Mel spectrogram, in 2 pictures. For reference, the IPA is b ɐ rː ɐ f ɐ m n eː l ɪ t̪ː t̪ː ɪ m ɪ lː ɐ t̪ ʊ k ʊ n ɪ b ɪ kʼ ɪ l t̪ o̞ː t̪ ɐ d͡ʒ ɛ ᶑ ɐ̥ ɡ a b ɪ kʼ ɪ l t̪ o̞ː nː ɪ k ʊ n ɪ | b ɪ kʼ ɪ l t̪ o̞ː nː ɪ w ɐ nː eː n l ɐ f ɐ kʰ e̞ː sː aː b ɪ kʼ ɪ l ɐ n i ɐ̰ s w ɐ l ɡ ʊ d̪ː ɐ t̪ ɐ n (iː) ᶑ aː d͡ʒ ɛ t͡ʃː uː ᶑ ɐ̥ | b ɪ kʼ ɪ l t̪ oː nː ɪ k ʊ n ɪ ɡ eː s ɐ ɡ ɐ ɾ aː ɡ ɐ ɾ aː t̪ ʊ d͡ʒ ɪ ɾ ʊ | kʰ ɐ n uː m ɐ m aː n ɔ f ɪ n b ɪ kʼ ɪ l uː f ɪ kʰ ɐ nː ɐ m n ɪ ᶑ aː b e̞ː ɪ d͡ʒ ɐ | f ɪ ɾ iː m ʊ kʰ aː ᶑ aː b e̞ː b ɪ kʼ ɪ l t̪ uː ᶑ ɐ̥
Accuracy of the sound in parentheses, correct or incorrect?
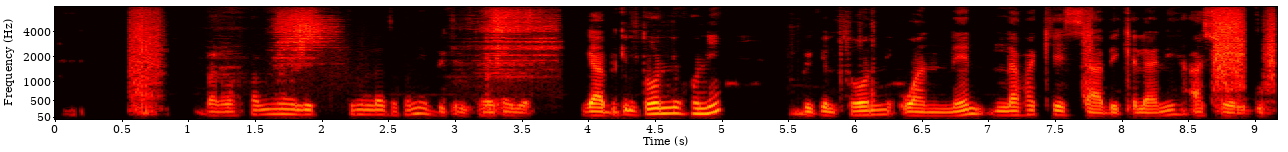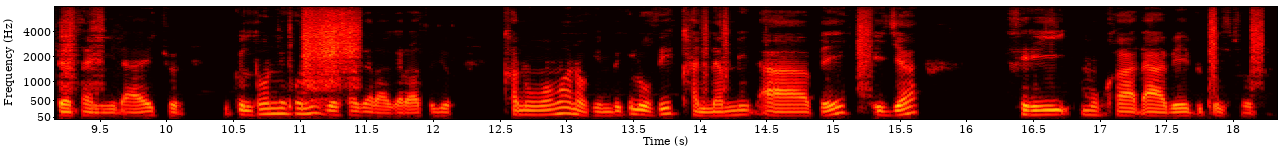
correct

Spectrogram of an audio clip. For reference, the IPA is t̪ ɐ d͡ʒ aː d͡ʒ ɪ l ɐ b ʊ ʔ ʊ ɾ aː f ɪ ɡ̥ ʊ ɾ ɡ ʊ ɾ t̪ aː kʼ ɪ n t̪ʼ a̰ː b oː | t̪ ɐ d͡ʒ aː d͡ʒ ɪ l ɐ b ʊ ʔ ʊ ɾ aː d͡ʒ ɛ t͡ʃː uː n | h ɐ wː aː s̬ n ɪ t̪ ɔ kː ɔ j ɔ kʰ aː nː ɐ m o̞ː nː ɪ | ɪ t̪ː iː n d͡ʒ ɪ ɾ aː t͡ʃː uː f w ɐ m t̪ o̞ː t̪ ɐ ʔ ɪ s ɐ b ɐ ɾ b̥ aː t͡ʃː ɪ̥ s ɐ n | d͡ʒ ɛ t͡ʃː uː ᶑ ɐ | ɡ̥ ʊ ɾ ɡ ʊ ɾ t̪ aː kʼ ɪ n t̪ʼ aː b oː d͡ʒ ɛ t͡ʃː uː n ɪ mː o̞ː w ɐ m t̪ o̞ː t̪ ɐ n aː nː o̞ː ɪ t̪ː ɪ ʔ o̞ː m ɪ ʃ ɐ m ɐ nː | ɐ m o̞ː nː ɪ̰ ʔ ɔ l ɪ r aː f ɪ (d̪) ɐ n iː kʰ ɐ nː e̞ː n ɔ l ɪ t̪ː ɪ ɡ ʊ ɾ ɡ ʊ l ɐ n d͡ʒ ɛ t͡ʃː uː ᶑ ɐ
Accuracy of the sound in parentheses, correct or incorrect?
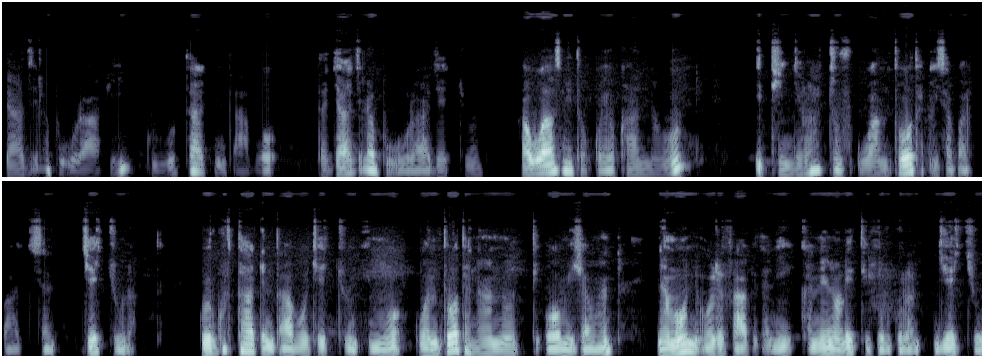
incorrect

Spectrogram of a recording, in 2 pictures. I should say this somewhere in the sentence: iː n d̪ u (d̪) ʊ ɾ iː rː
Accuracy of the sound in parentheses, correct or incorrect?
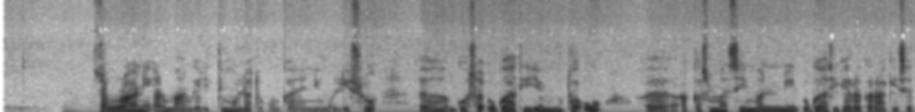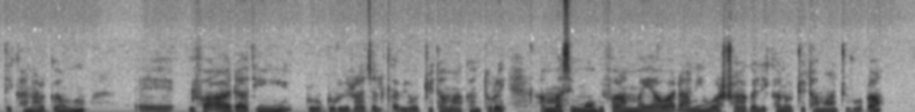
correct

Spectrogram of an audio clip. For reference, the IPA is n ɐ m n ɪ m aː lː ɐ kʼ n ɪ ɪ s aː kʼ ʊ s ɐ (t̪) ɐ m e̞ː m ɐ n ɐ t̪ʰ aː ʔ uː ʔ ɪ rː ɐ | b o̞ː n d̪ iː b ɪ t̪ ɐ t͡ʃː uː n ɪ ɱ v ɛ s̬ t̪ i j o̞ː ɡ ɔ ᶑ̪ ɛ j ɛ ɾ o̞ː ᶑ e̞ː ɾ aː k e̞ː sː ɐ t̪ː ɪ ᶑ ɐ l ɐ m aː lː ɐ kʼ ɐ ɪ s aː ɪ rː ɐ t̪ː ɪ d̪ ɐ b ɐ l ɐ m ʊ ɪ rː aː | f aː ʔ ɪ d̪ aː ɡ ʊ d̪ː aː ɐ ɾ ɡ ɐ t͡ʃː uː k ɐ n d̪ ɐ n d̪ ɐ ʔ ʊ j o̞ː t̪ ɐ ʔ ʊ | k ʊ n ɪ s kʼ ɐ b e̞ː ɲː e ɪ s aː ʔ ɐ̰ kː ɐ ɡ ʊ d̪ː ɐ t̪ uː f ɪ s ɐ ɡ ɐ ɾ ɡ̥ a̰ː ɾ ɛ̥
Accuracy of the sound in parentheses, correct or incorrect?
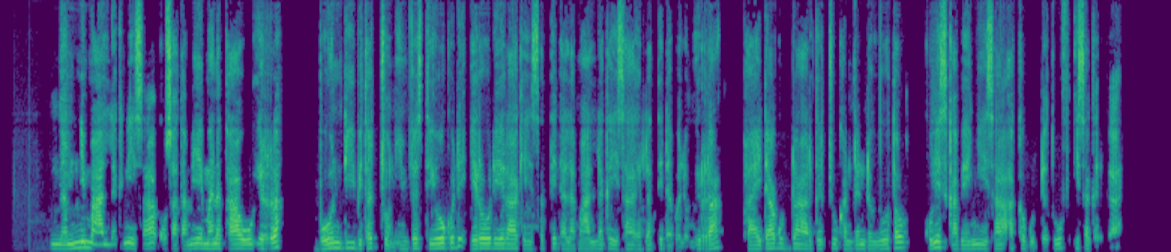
correct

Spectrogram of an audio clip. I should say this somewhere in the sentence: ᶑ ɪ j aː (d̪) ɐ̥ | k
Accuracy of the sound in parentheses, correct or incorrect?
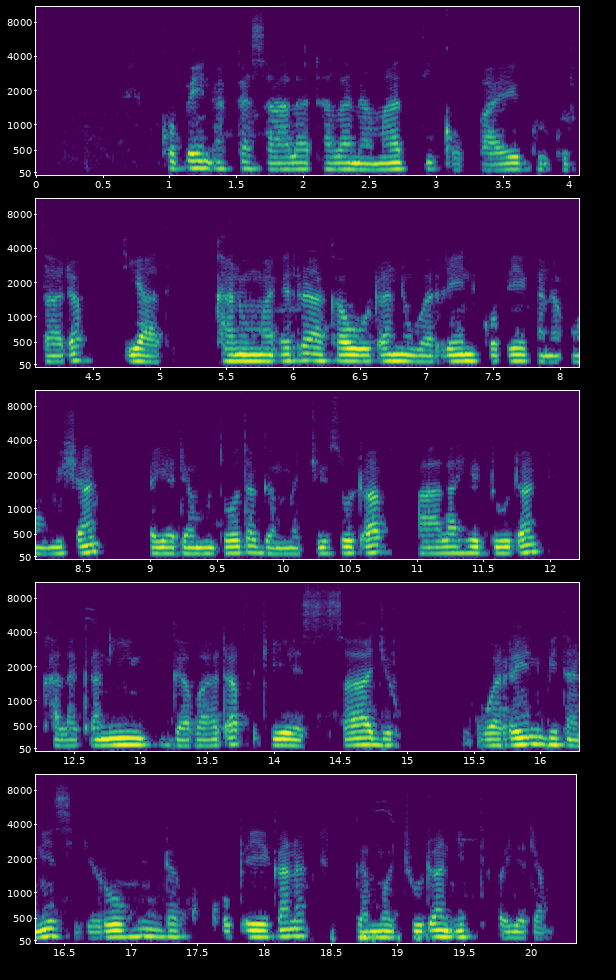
incorrect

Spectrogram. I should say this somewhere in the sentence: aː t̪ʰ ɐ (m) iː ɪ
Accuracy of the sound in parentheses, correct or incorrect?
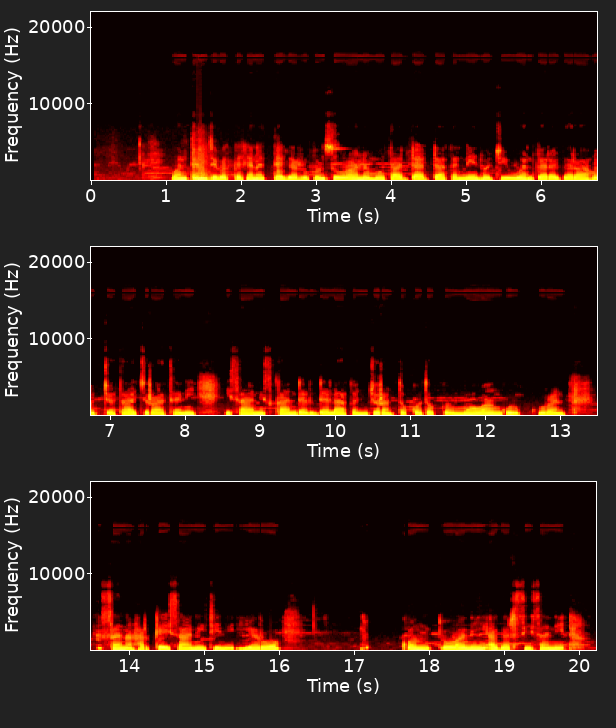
incorrect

